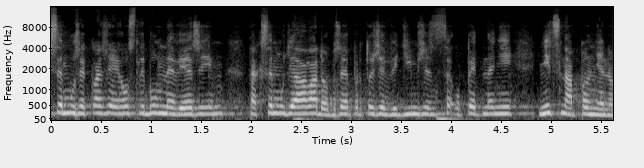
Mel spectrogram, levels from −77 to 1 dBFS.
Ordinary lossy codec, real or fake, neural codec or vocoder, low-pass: Opus, 16 kbps; real; none; 14.4 kHz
